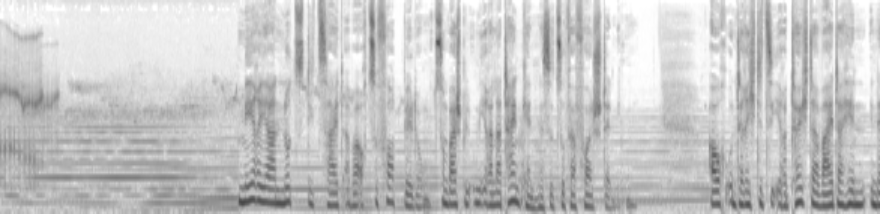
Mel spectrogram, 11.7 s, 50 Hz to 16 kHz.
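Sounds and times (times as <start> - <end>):
frogs croaking in a dense chorus: 0.0 - 5.8
speech: 3.2 - 11.7.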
